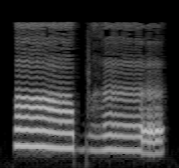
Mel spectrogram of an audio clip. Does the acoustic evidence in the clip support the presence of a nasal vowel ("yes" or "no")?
no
